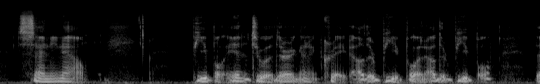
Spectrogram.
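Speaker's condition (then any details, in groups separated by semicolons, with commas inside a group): ALS; needs voice rest during conversation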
